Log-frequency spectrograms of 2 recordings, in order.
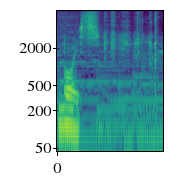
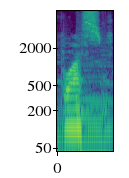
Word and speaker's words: Bois: Now, so on to the next fragrance house, and it is a house called Bois, or Bois, B-O-I-S it's spelled.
